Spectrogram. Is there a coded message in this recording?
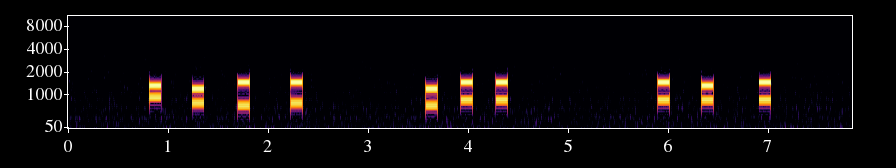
Yes: DTMF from 0.8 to 7.0 s, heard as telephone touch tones, dialled by hand, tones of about 120 ms. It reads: 0436 199 989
